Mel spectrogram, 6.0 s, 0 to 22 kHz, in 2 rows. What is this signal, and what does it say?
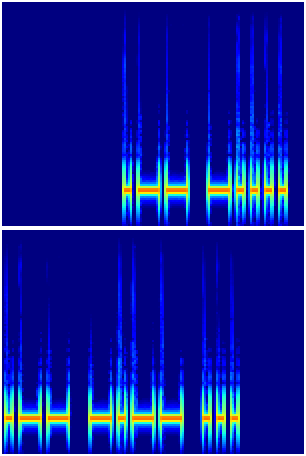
Morse code, heard as a keyed tone, about 16 wpm, 650 Hz. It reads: W6WYS
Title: SOTA QSO Practice 17wpm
